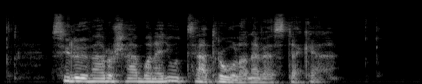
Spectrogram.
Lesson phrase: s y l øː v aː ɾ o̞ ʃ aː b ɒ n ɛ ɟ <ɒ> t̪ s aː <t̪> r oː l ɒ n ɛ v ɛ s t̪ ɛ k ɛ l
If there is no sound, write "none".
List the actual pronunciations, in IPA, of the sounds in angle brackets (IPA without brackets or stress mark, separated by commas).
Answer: u, t̪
